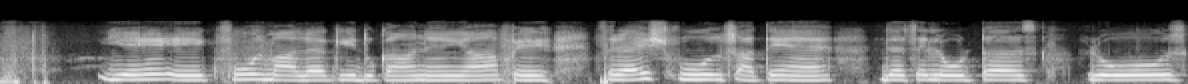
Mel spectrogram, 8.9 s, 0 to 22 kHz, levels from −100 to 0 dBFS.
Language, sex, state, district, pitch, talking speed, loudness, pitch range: Hindi, female, Rajasthan, Jaipur, 225 Hz, 115 wpm, -11 LUFS, 215-230 Hz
